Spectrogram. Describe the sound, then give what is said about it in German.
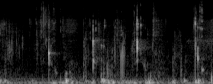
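Biting and chewing on a sour Center Shock candy. Many quick, crisp crunches and wet chewing sounds follow each other close to the ear, loud and steady throughout. “Okay, und ich esse hier mein Center Shock.”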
